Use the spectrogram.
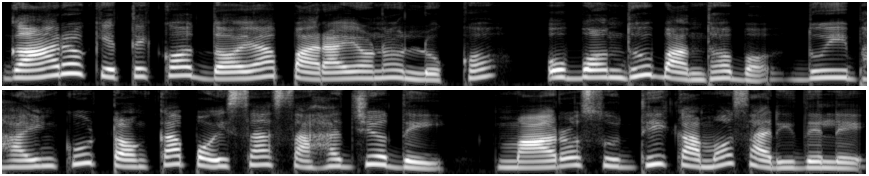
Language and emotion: Odia, neutral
